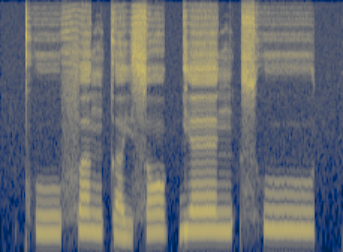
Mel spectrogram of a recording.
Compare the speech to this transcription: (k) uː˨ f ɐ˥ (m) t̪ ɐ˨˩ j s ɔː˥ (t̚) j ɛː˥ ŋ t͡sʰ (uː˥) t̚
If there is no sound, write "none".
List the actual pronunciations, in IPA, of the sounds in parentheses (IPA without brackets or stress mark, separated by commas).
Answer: kʰ, ŋ, k̚, uː˥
